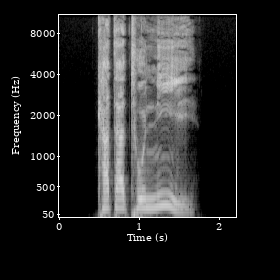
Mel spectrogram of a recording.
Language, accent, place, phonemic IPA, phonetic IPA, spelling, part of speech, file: German, Germany, Berlin, /katatoˈniː/, [kʰatʰatʰoˈniː], Katatonie, noun, De-Katatonie.ogg
- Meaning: catatonia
